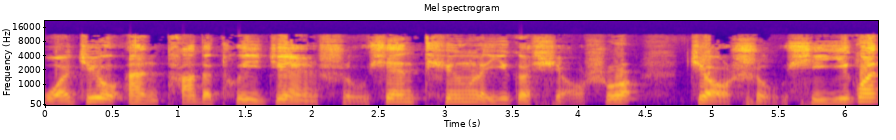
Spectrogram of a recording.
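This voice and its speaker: Lively intonation carries speech delivered at a very slow pace. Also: man, fairly high pitch for a man. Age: 70s. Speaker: travel storytelling podcaster. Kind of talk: personal testimonial monologue. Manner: casual with fillers.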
